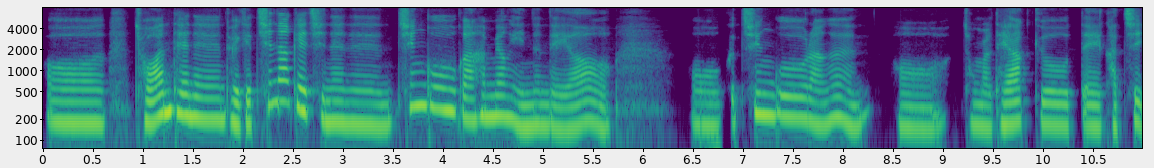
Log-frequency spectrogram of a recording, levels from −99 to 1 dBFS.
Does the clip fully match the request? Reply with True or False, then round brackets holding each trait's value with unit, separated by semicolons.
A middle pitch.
True (180 Hz)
